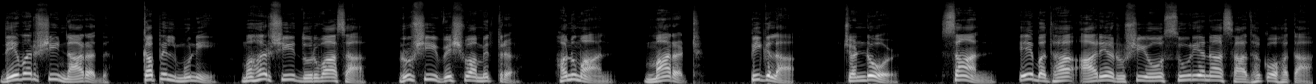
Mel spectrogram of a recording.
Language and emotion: Gujarati, neutral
